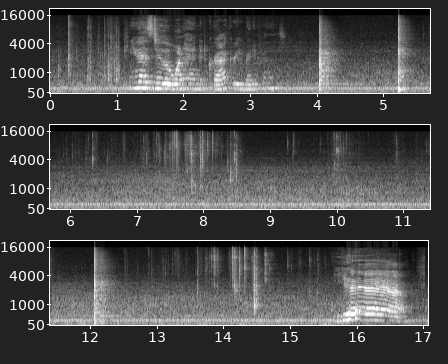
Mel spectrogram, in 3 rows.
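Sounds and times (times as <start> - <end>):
steady low hum: 0.0 - 17.0
egg cracking: 5.2 - 15.7.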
